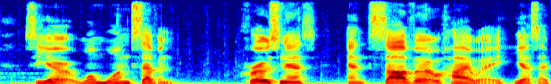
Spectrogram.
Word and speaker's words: Tsavo: It is week number 13, and the missions for this week are Sierra 117, Crow's Nest, and Tsavo Highway. Yes, I pronounced it correctly this week.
